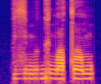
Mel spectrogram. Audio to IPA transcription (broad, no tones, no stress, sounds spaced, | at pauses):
zʲ ɵ m ɵ ɡ ɨ n ɵ tˤ ũ m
